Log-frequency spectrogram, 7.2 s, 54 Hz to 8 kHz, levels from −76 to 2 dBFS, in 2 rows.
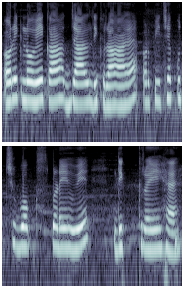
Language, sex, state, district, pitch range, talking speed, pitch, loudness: Hindi, female, Uttar Pradesh, Saharanpur, 210-235 Hz, 140 wpm, 225 Hz, -12 LUFS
